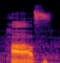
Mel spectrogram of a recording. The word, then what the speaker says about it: half: एलएफ से हैं काफ, लेकिन काफ में और हाफ में हम ये बात याद रखेंगे, इसमें एल साइलेंट रहेगा, हाफ साइलेंट, एल साइलेंट रहेगा इसमें, तो ये पढ़ा जाएगा काफ, हाफ।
